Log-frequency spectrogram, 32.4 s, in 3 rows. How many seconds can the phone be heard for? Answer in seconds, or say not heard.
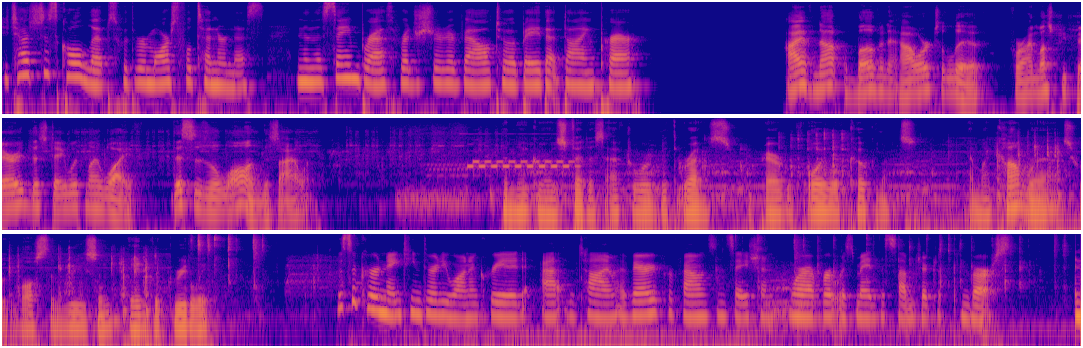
2 s.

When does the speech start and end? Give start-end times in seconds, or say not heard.
0.0-6.4, 7.8-14.0, 15.8-23.7, 24.9-31.7.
